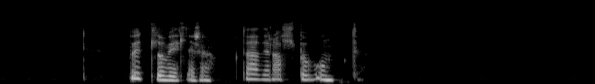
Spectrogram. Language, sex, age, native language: Icelandic, female, 30-39, Icelandic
